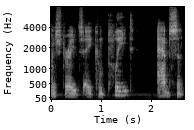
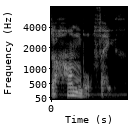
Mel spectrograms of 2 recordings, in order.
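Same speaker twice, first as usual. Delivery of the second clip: whisper; 12 dB quieter, slower than usual. Real, not acted. Preacher drives home lesson.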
